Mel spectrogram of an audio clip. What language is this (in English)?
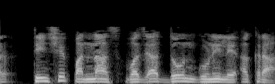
Marathi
